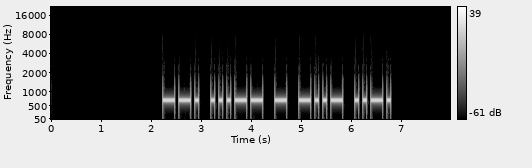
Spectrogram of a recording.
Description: Morse code, heard as a keyed tone, about 15 wpm, 700 Hz. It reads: G3TXF
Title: Call Signs Repeated 3x - 15wpm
